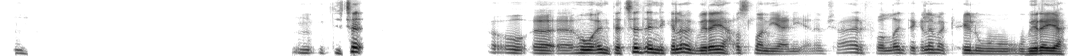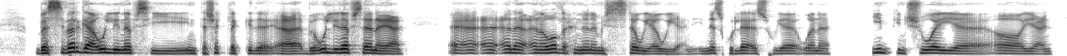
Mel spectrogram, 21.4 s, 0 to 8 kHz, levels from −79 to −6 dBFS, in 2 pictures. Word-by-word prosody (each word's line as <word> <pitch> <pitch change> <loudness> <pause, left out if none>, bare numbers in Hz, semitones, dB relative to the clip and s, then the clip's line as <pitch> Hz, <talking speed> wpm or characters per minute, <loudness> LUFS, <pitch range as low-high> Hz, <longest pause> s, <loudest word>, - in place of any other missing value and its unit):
إمم. 160 -2 -17 2.7
إمم 170 -1 -12 0.3
تصد 225 - +3 1.3
أو 180 -3 -9
آآ، 150 -1 -3
آآ، 150 - -9
هو 165 0 +3
أنتَ 170 -3 0
تصدَّق 200 +7 +3
إن 175 -4 +4
كلامَك 180 +2 +1
بيريح 165 +3 +3
أصلًا 165 -4 -5
يعني، 130 -1 -7
أنا 140 +1 -22
مش 140 +4 -27
عارِف، 185 -2 -12
والله 145 +3 -5
أنتَ 160 -3 -8
كلامَك 165 +2 -6
حلو 155 -3 -1
و 130 -1 -9
وبيريح. 140 0 +5 0.4
بس 165 +3 +7
بارجع 215 -1 +6
أقول 185 +2 +4
لنفسي: 150 -4 +1
"أنتَ 145 -3 -4
شكلَك 170 -5 -4
كده" 135 -3 0
باقول 145 +8 +1
لي 185 - +2
نفسي 190 -2 +5
أنا 160 -4 +4
يعني: 130 -3 +3 0.5
"أ - - -11
أ 165 +2 -3
أنا 175 -2 0
أنا 170 -1 0
واضِح 175 -2 0
إن 160 - -1
أنا 160 -1 -1
مش 145 -4 -3
سوِيّ 145 -5 -1
أوي 125 -2 -5
يعني، 120 +2 -14
الناس 155 +4 -4
كلها 145 +1 -3
أسوياء 140 +1 -6
وأنا 145 -1 -7 0.4
يمكن 185 -4 -5
شوية 155 -5 -1
آه 145 -3 -5
يعني، 130 -1 -8
155 Hz, 150 wpm, -18 LUFS, 140-170 Hz, 2.7 s, بس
